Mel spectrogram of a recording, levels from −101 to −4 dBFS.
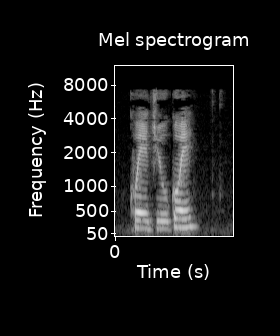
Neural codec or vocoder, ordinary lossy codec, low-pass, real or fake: none; AAC, 32 kbps; 7.2 kHz; real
